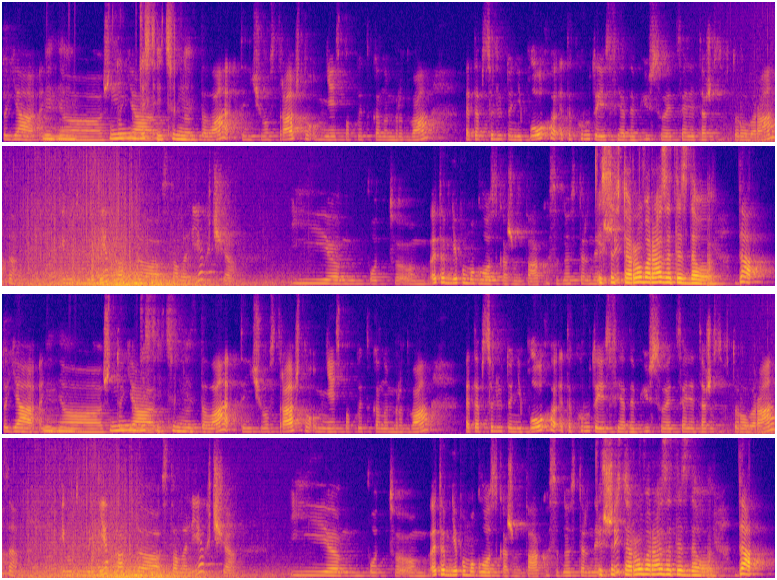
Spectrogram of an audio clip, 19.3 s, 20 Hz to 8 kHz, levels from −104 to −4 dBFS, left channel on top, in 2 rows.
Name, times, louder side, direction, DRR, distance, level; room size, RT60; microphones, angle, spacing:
voice 1, 0.0-4.2 4.6-5.6 5.9-12.6 13.3-17.4 18.8-19.0, right 3 dB, 25° right, 6 dB, 1.1 m, -30 dB
voice 2, 0.5-0.9 1.3-2.4 17.1-18.6, left 3 dB, 80° left, 10 dB, 0.9 m, -22 dB
sound 1, 9.2-13.5, left 1 dB, 10° left, 0.7 m, -29 dB
26.5 x 10.0 x 2.7 m, 0.81 s
head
